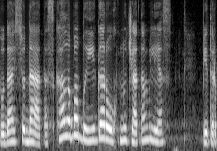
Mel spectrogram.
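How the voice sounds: The reading voice here sounds natural.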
